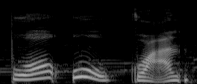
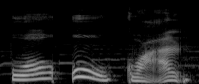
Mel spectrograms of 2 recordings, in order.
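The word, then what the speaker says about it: 博物馆: 博物馆，博物馆。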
